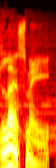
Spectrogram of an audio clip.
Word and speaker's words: Lesme: is a girl named Lesme, pronounced like Leslie but with an M.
